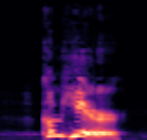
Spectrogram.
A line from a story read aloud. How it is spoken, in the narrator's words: he shouted to Dickon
